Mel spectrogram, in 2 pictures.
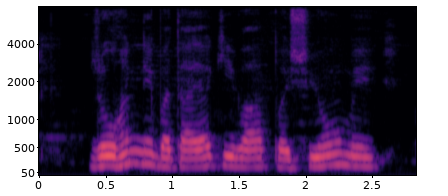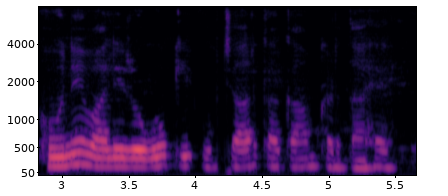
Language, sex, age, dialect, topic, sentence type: Hindi, male, 51-55, Garhwali, agriculture, statement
